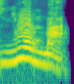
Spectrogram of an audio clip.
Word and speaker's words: nyuma: There is nyuma. Nyuma, which is also very hard to pronounce, but it's nya, nye, ni, nyo, nyu. Nya, nye, ni, nyo, nyu. So it's nyuma. Numa.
